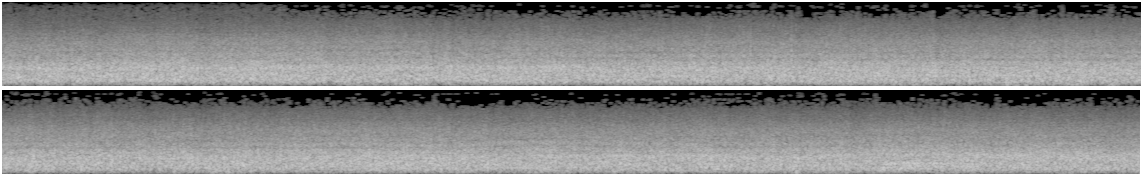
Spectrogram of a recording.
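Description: Mountain stream rushing over rocks close by: a loud, steady whitewater rush that does not change.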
